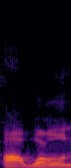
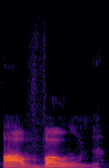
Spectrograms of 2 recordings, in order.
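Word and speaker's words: עָוֺן: someone paga awon now a one is pronounced as though it the wow is a consonant as well as a vowel it's actually just a wow constant with a holum so it's awon or if in modern Hebrew it's Avon Avon so that wow is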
